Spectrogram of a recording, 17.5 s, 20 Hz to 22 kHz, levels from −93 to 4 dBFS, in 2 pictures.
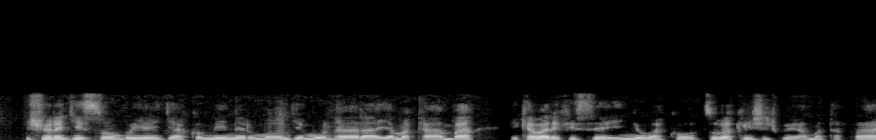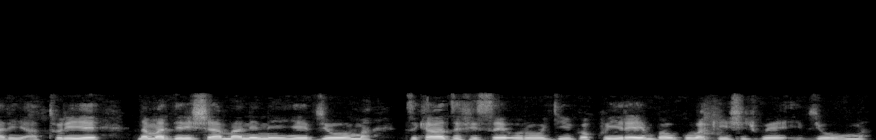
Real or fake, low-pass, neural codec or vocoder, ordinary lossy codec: real; 7.2 kHz; none; AAC, 48 kbps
